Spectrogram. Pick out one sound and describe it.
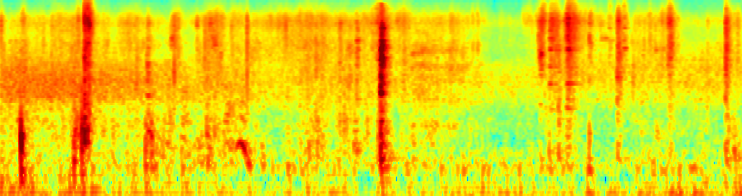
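Objects clatter and knock as a man rummages through clutter.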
